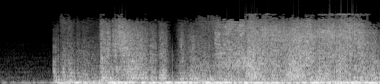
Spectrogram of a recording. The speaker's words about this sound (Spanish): La explosión barre toda la planta. Una bola de fuego sube por el hueco del montacargas.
